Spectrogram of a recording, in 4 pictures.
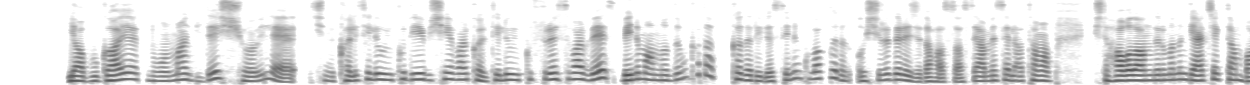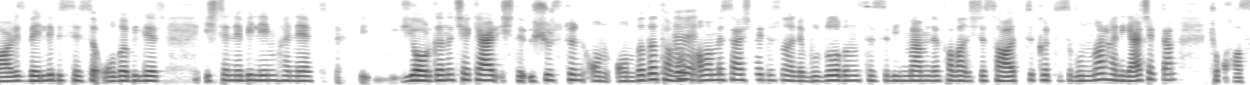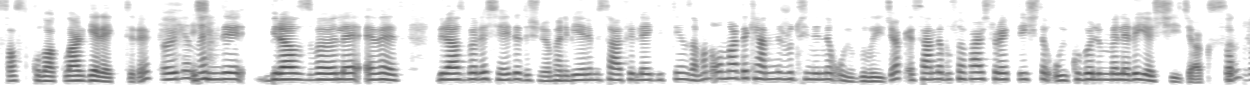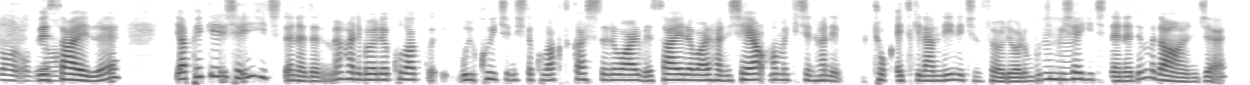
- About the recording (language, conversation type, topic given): Turkish, advice, Seyahatte veya farklı bir ortamda uyku düzenimi nasıl koruyabilirim?
- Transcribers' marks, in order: other background noise; laughing while speaking: "mi?"; unintelligible speech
